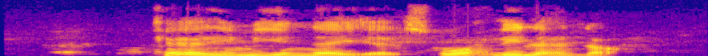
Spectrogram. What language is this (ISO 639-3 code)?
kab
